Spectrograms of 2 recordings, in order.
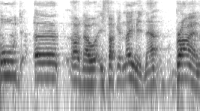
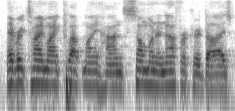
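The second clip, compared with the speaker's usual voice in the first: lower, grave preaching tone; 5 semitones lower than usual. Retold or imitated. Comic mocking [name]'s charity speech, lower and solemn. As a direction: intone it like a sanctimonious sermon. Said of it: "He goes on saying".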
